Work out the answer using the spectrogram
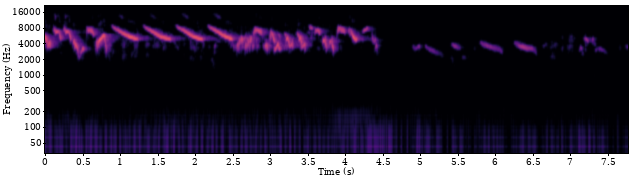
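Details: Olive-backed pipit (Anthus hodgsoni) song: a brisk series of sharp down-slurred notes mixed with high chatter for about four seconds, followed by scattered softer single notes.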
